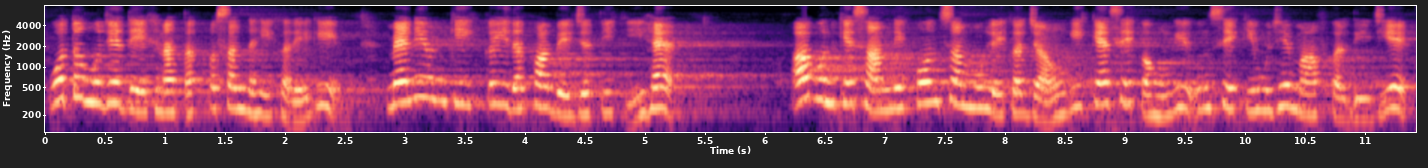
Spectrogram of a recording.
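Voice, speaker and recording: Lady reading a guilty young wife in a storybook, slightly high voice, echoey room with a long tail. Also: animated, measured pace. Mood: anxious. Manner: anxious, self-reproaching. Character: remorseful young daughter-in-law, guilt-ridden.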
